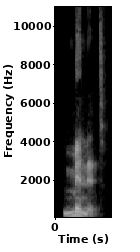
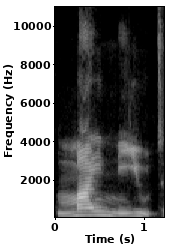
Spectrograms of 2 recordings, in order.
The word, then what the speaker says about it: minute: The first way it is pronounced is minute, which is the minute that we all know, which is a unit of measuring time, which is 60 seconds.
